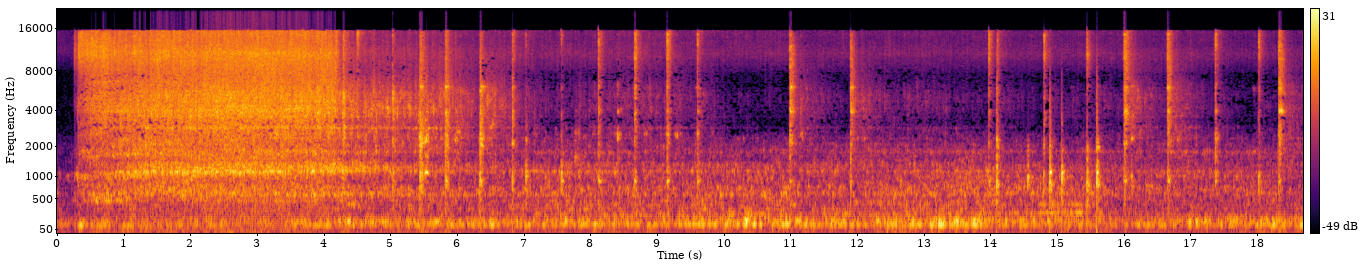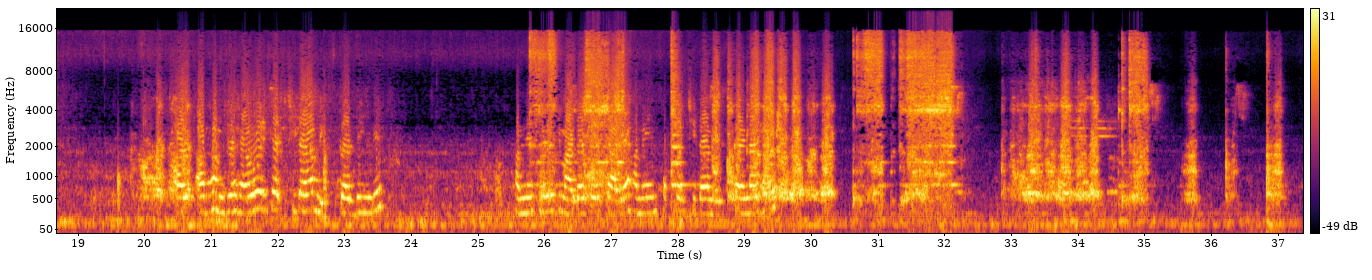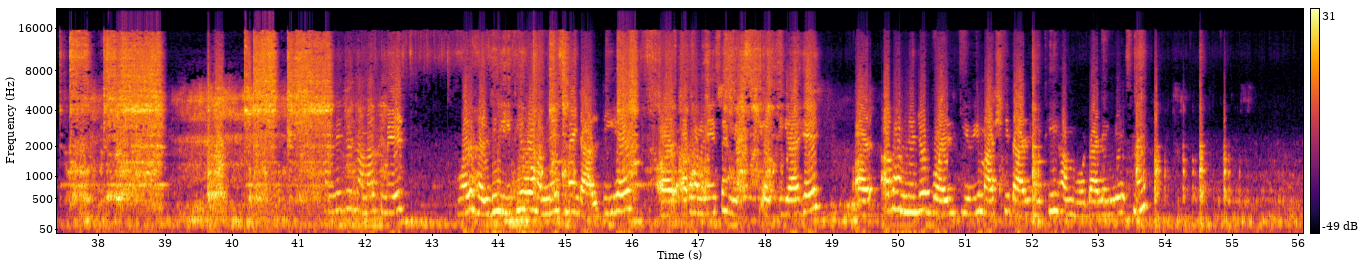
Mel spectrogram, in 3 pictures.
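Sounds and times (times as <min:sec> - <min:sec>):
low steady hum: 0:03.8 - 0:56.0
metal spoon knocking and scraping bowl: 0:25.8 - 0:27.3, 0:27.9 - 0:41.8, 0:44.3 - 0:48.4.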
